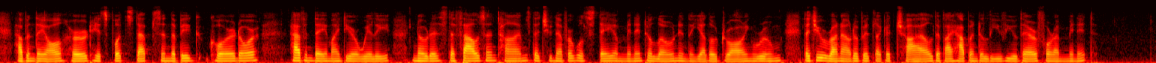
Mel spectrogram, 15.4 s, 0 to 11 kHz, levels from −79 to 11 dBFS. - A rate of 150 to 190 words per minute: No, average, 200 wpm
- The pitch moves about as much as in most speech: No, narrow, 1.4 semitones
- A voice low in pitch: Yes, low, 125 Hz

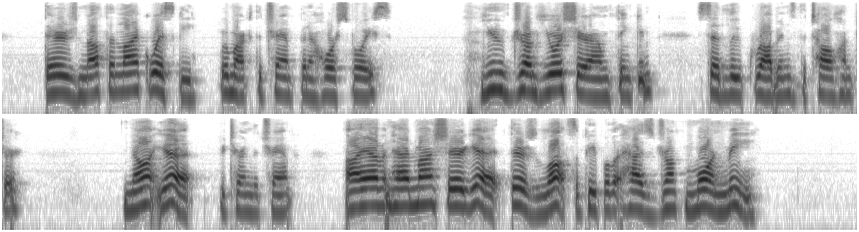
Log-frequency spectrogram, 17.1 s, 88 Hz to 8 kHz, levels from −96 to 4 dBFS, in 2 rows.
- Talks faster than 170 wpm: No, average, 150 wpm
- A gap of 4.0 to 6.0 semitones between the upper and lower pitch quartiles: No, average, 3.4 semitones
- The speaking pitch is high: Yes, high, 205 Hz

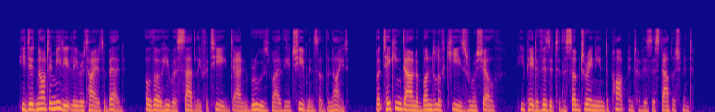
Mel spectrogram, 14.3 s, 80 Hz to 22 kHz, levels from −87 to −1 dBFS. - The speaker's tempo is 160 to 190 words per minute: Yes, average, 170 wpm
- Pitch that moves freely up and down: No, average, 3.4 semitones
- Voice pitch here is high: No, medium, 155 Hz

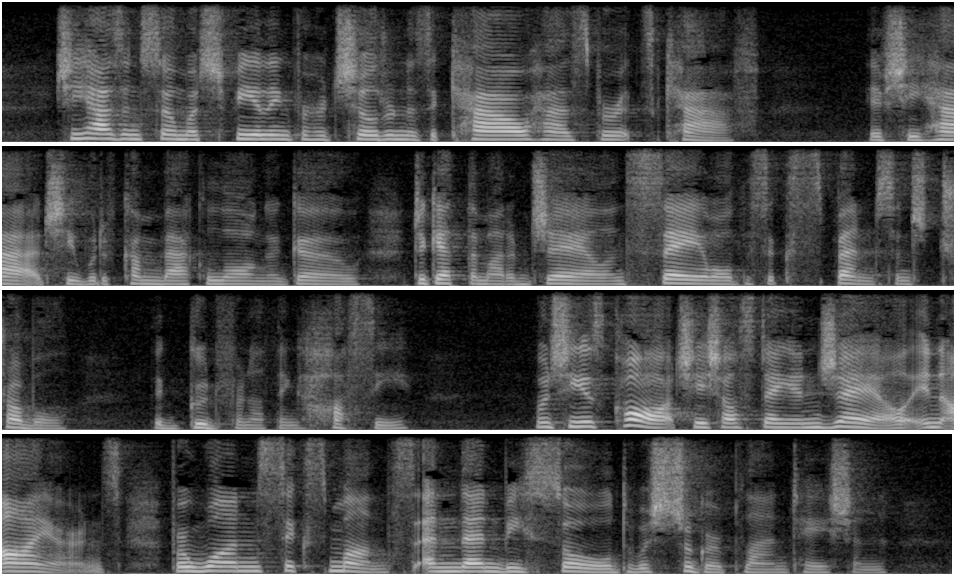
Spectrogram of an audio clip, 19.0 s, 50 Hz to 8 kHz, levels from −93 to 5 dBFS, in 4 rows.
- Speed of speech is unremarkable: No, fast, 210 wpm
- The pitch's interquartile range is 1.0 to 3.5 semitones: No, average, 4.1 semitones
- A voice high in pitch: Yes, high, 215 Hz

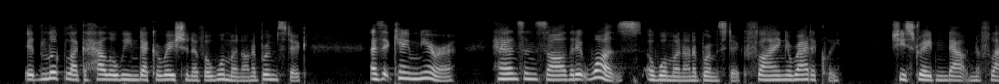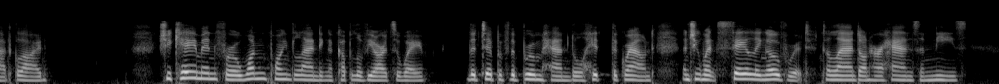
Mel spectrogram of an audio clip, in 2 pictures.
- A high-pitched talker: Yes, high, 215 Hz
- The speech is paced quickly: Yes, fast, 210 wpm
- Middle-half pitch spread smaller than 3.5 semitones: Yes, average, 3.1 semitones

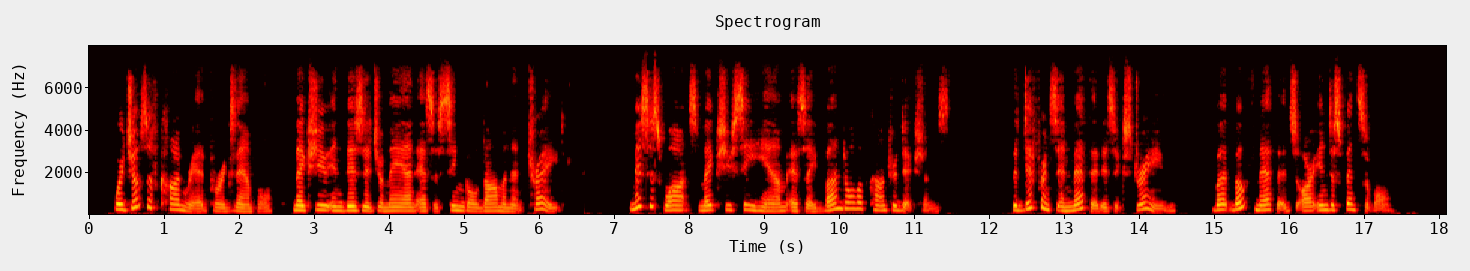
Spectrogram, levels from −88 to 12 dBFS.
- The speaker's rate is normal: No, slow, 125 wpm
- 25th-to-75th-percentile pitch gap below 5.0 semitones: No, wide, 5.4 semitones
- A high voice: Yes, high, 215 Hz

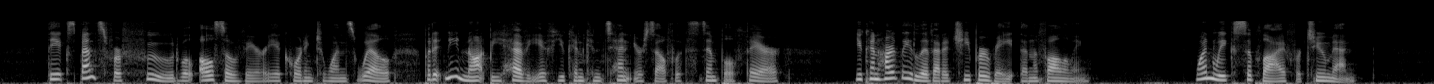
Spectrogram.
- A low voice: No, medium, 170 Hz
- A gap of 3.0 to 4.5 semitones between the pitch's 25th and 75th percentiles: No, wide, 5.5 semitones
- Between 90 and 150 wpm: No, average, 175 wpm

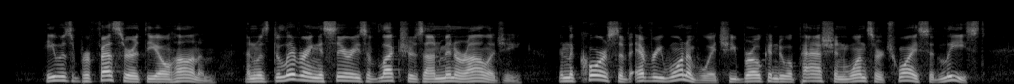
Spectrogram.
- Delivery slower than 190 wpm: No, average, 195 wpm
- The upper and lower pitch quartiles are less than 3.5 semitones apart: No, average, 4.1 semitones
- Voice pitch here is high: No, medium, 145 Hz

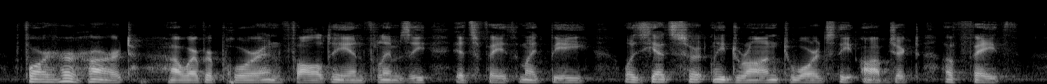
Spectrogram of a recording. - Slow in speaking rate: Yes, slow, 125 wpm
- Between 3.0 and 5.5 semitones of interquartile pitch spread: No, narrow, 2.4 semitones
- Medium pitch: No, low, 100 Hz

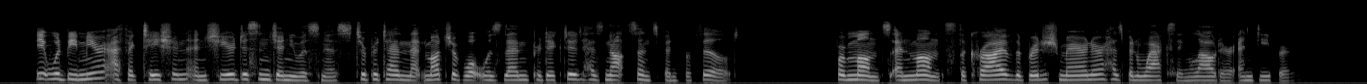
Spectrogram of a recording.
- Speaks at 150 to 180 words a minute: Yes, average, 170 wpm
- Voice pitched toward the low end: No, high, 210 Hz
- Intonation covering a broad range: No, narrow, 2.6 semitones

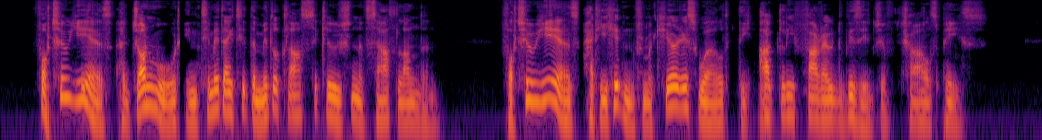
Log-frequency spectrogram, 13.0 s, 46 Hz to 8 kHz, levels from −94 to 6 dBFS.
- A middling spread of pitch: No, wide, 6.6 semitones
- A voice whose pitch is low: Yes, low, 100 Hz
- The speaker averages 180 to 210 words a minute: No, average, 145 wpm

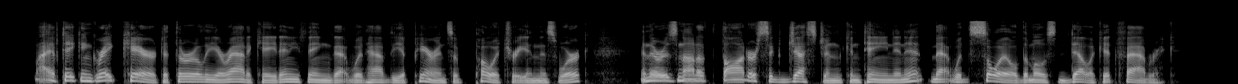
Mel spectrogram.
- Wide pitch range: No, average, 4.4 semitones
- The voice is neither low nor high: No, low, 100 Hz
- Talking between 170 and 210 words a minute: Yes, average, 180 wpm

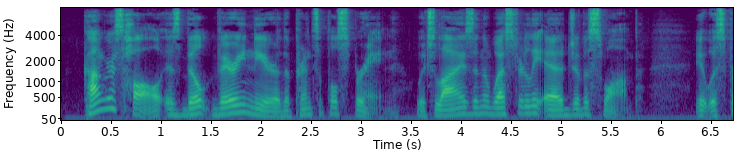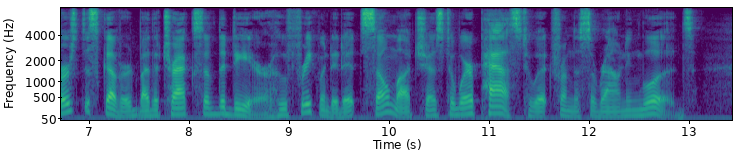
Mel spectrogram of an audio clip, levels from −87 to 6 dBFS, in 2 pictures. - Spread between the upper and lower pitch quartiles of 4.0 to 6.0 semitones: Yes, average, 4.5 semitones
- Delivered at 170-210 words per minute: Yes, average, 190 wpm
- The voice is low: Yes, low, 115 Hz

